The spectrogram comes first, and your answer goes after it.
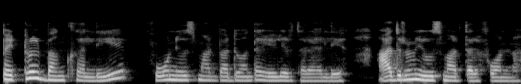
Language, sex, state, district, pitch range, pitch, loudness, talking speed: Kannada, female, Karnataka, Bellary, 170-205 Hz, 190 Hz, -18 LUFS, 170 wpm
